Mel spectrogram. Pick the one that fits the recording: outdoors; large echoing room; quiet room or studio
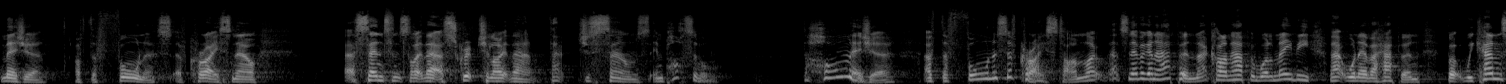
large echoing room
